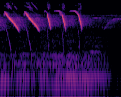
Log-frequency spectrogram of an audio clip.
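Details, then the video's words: Canary training song, possibly Spanish Timbrado style: two longer high whistles sliding downward, then three quick, shorter down-slurred notes, about five notes in one second, with faint low background hum. "Your Canary Will Love The Song"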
